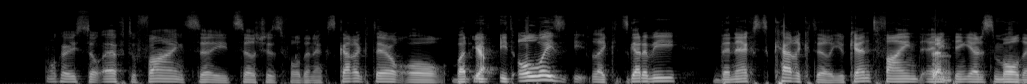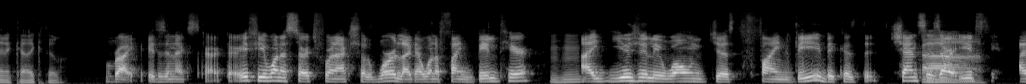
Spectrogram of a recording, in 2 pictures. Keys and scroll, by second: 17.9-18.8 typing.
